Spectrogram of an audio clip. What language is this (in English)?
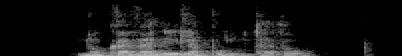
Catalan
